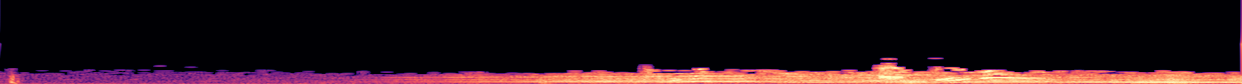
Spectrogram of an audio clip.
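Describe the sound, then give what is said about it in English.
A racing car driven by Yuki comes around the bend and heads toward the listeners through town, its engine whining and roaring, growing steadily louder over several seconds, its pitch climbing and wavering as it accelerates. “Boy, Mayor, that Yuki is really driving that car.”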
